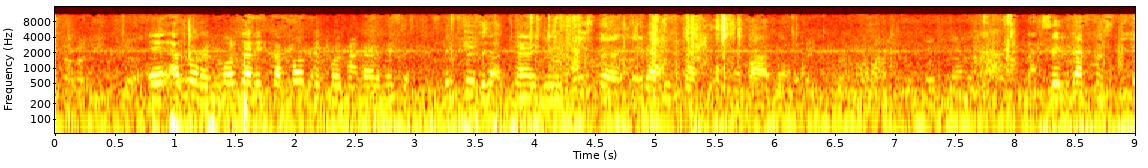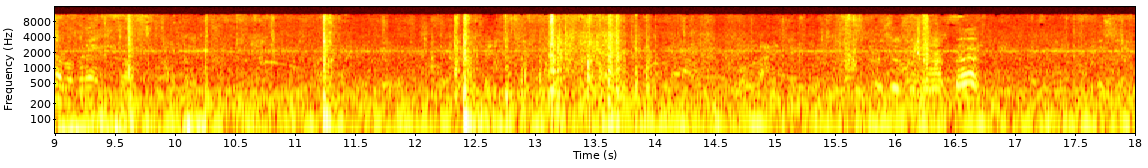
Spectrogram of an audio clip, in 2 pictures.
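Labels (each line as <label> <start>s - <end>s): Multiple voices speaking softly in Italian with slight ambient noise. 0.0s - 18.0s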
